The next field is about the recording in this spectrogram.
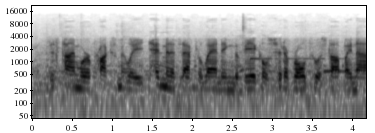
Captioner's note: murmurs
